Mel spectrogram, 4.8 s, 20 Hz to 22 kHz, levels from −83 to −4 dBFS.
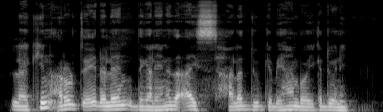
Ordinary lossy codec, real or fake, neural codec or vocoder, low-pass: none; real; none; none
